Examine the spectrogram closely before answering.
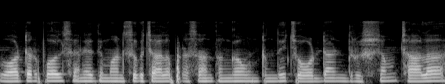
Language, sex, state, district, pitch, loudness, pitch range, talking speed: Telugu, male, Andhra Pradesh, Visakhapatnam, 150 Hz, -18 LUFS, 145-155 Hz, 135 wpm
